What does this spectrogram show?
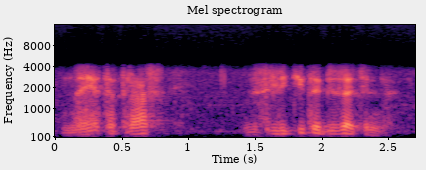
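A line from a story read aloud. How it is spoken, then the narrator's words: Whispered among group. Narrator (Russian): передавали друг другу, все шепотом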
